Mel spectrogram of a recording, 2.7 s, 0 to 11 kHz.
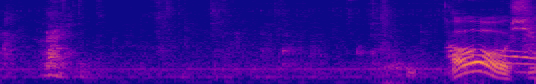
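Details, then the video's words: Two dogs fighting indoors, Molly the labradoodle and Casey, a 6-year-old rescued basset hound: quiet room with faint speech, then a loud half-second burst of harsh, arching, harmonic canine vocalizing at the end. "DOG FIGHT"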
